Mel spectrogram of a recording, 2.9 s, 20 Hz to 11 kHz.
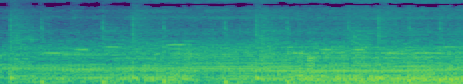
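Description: A 2025 Bristol Fortress 160 motorcycle climbs a steep, slippery hill under light throttle, its engine a loud, close, steady drone with small pulses and no talk.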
